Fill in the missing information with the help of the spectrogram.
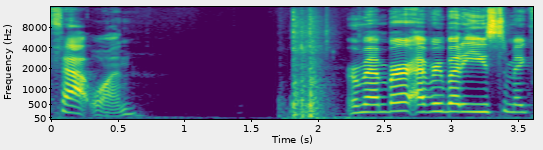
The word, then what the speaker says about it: Fatone: It's spelled fat one, and it's but it's called Fatone, and that's horrible.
